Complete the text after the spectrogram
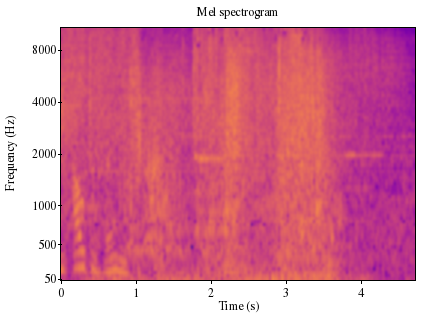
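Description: Magic spells whoosh and crackle in loud bursts.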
